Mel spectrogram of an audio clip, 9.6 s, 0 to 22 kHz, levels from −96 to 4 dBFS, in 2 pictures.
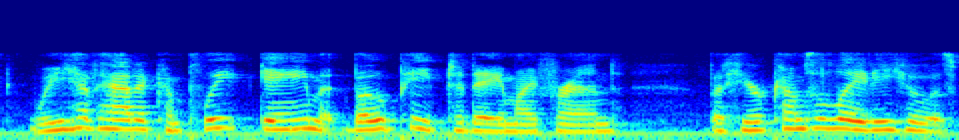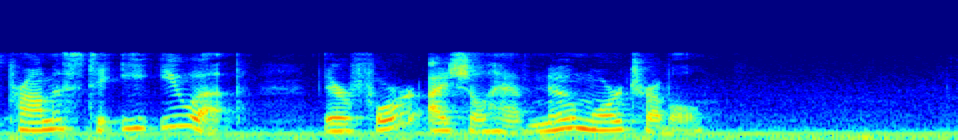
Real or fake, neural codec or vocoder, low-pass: fake; vocoder, 44.1 kHz, 128 mel bands every 512 samples, BigVGAN v2; 5.4 kHz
